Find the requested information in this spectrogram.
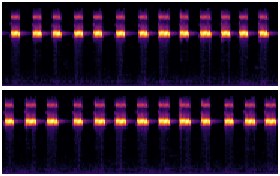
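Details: Summer-evening chirping of a male cricket: rapid, shrill, evenly repeated chirps, roughly four each second, each one short and sharp. The background is otherwise silent.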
